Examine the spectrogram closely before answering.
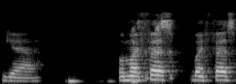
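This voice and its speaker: A woman with an English accent and monotone, flat intonation. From England. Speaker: children's book author and illustrator. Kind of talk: interview.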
